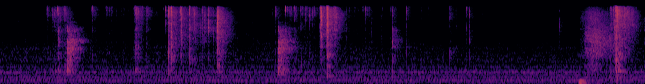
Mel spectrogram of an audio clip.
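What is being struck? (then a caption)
Bar of soap. A hand-sized, solid orange-and-white striped bar of soap, held in the hands, is carved with a thin metal craft blade that scrapes off crumbly flakes, which pile on the bar. About a dozen quiet, crisp, bright scraping strokes are heard, each a short airy rasp that stops almost at once, with near silence between them.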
